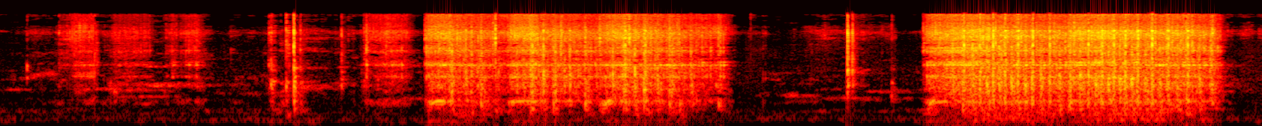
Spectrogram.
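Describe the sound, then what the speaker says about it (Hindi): Sewing machine stitching a kurti neck collar: two long, loud, steady mechanical whirring runs of the needle, separated by short pauses with fabric handling and light clicks. "अब इसको बाहर की तरफ सिलाई लगाते हैं।"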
